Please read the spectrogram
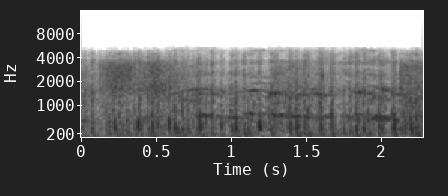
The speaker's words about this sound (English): As the Lone Ranger and Tonto urged their horses at top speed toward the stalled railroad train, the sound of gunfire increased.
